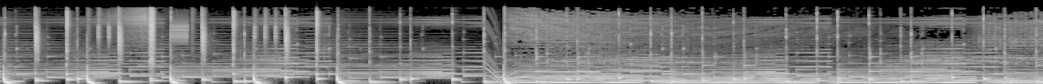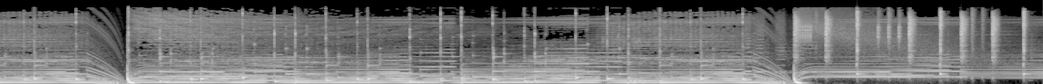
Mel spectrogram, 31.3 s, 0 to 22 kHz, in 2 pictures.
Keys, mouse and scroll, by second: 0.0 scroll down 2, 0.2 scroll up 2, 0.5 Tab, 0.9 right click, 1.0 a, 1.4 right click, 1.5 Tab, 2.0 /, 2.3 scroll down 7, 2.6-3.0 middle drag, 3.0 click, 3.1 middle drag, 3.3 shift+click, 3.4 shift+click, 5.0 m, 5.1 Return, 5.3 alt+a, 5.4 scroll down 3, 5.5 middle click, 5.6 scroll up 2, 5.9-7.8 drag, 7.8 alt+a, 8.4-9.4 drag, 9.4 3, 10.1 click, 10.7 scroll up 1, 10.8-11.1 scroll down 8, 11.1 shift+middle click, 11.8 click, 11.9 shift+middle click, 12.2 scroll down 3, 12.5-14.2 shift+middle drag, 14.2 click, 15.7 5, 16.9-19.4 drag, 19.4 scroll down 1, 19.5 scroll up 2, 20.4-22.0 drag, 22.5 click, 22.8 scroll up 2, 23.0 scroll down 1, 23.1 middle click, 23.9 scroll up 1, 24.0 middle click, 24.9 click, 25.7 scroll down 1, 25.8 middle click, 26.7 click, 27.3 ctrl+z, 28.1 scroll down 6, 28.4 click, 28.5-28.9 scroll up 3, 28.6 alt+a, 28.7 shift+middle click, 28.9 middle click, 29.1 shift+middle click, 29.7 click, 29.9 scroll down 1, 30.1 shift+middle click, 30.2 scroll up 2, 30.3 middle drag, 30.6 scroll down 1, 30.7-31.3 shift+middle drag.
